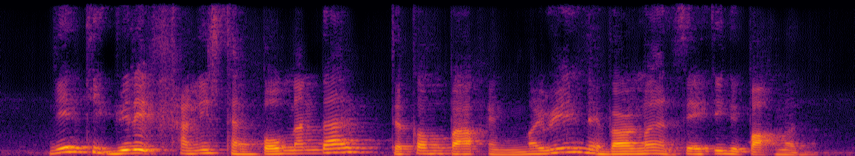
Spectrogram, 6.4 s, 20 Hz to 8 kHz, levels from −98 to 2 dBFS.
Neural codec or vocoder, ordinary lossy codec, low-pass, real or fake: codec, 16 kHz, 1 kbps, X-Codec, HuBERT features, trained on general audio; none; none; fake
